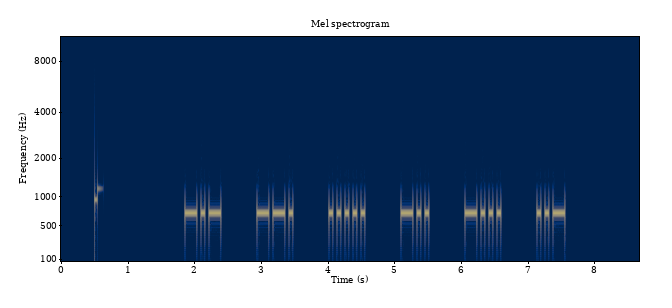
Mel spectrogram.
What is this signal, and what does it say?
Morse code, heard as a keyed tone, about 20 wpm, spaced as for 11 wpm, 700 Hz. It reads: KG5DBU
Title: USA Call Signs - 6 Characters - 3x Character Spacing - 20wpm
